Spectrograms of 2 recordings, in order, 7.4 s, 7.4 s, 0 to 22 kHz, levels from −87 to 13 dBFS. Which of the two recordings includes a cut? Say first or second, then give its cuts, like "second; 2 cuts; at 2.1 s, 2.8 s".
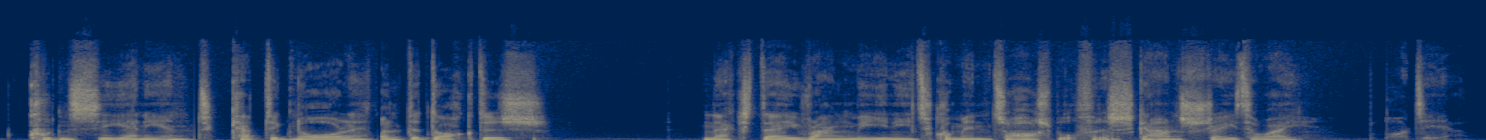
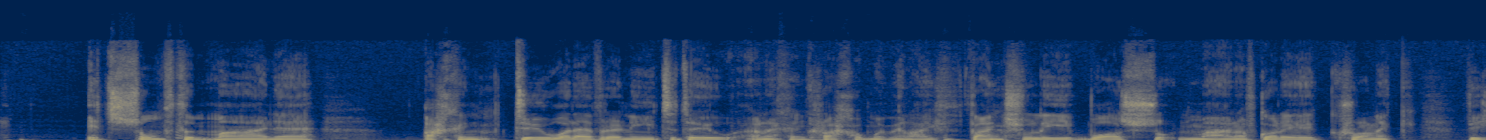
first; 2 cuts; at 1.0 s, 1.9 s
